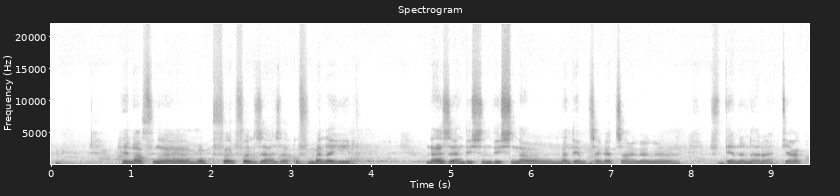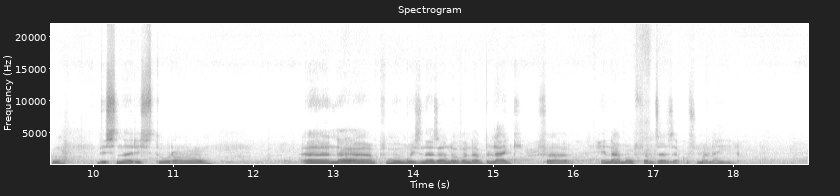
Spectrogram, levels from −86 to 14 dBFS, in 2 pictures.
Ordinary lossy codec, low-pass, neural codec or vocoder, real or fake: none; none; autoencoder, 48 kHz, 128 numbers a frame, DAC-VAE, trained on Japanese speech; fake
